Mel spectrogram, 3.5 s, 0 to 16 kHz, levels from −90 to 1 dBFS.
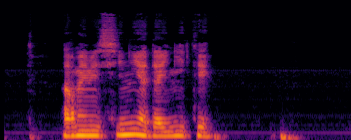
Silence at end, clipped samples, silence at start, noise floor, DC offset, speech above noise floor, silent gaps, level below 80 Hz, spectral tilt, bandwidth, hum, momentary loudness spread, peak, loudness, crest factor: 0.55 s; under 0.1%; 0.3 s; -66 dBFS; under 0.1%; 44 dB; none; -46 dBFS; -7.5 dB/octave; 10.5 kHz; none; 19 LU; -10 dBFS; -24 LUFS; 16 dB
